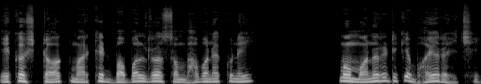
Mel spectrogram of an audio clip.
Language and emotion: Odia, fearful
